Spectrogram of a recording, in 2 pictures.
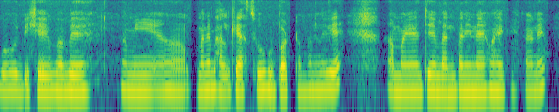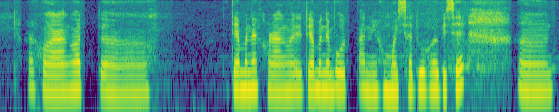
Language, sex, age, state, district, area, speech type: Assamese, female, 18-30, Assam, Sivasagar, rural, spontaneous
